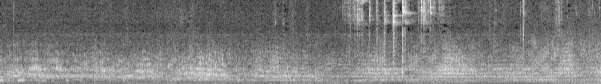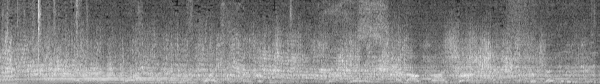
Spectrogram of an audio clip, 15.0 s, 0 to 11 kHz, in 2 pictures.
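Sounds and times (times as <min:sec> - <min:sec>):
propeller plane engine droning: 0:00.0 - 0:15.0.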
